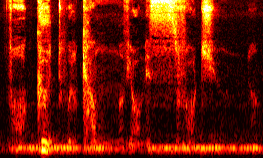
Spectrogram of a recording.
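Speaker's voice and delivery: gentle whispered serpent; comforting serpent whisper. A narrator's reading. Serpent consoles the weeping sailor in a whisper. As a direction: soothe him in a snake's whisper. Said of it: "said the serpent".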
